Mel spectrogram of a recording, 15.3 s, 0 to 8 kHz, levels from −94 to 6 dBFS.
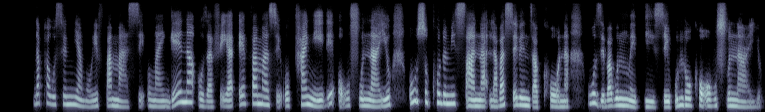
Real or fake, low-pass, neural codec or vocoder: fake; 7.2 kHz; codec, 24 kHz, 0.5 kbps, DualCodec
